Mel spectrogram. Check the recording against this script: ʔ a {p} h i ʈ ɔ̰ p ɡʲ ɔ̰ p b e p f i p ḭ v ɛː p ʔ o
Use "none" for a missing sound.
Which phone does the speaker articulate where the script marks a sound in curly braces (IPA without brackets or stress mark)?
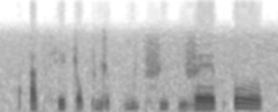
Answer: p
